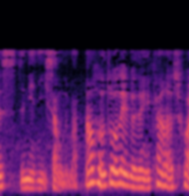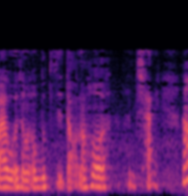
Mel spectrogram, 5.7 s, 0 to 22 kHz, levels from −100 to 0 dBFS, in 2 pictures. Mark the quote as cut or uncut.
cut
